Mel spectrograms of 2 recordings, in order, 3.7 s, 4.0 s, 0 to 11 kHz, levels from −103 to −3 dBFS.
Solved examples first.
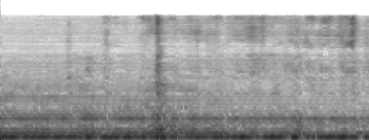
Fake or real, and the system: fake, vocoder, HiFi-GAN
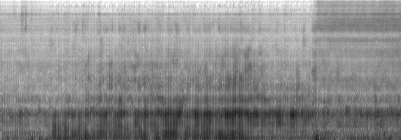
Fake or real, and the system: fake, vocoder, Vocos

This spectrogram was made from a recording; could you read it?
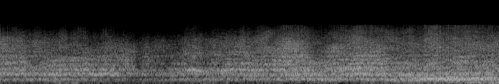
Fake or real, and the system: real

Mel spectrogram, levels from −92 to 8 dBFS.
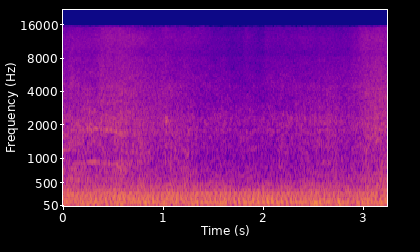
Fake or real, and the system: fake, codec, DAC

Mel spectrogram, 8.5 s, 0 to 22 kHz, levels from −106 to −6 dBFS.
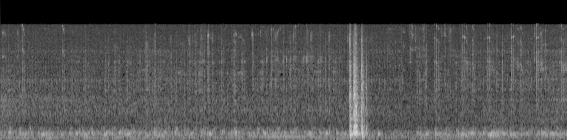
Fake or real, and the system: real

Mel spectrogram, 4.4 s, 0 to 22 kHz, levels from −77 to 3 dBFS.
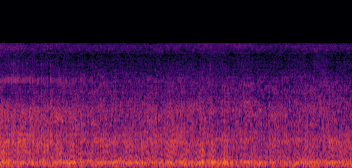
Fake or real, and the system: fake, vocoder, HiFi-GAN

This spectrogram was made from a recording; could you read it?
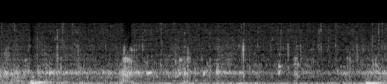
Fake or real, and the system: fake, vocoder, Vocos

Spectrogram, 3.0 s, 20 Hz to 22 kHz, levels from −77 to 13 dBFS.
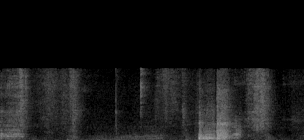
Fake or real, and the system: real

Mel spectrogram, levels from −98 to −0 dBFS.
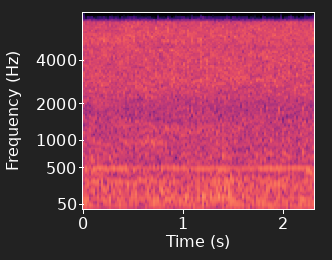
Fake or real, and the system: fake, codec, SNAC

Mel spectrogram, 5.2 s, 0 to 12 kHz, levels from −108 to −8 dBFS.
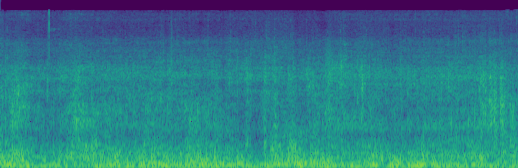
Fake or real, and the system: real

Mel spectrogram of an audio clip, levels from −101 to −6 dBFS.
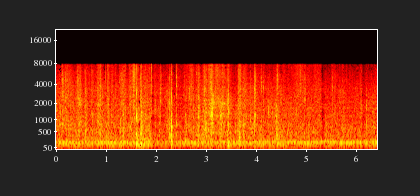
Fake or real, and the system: fake, vocoder, BigVGAN v2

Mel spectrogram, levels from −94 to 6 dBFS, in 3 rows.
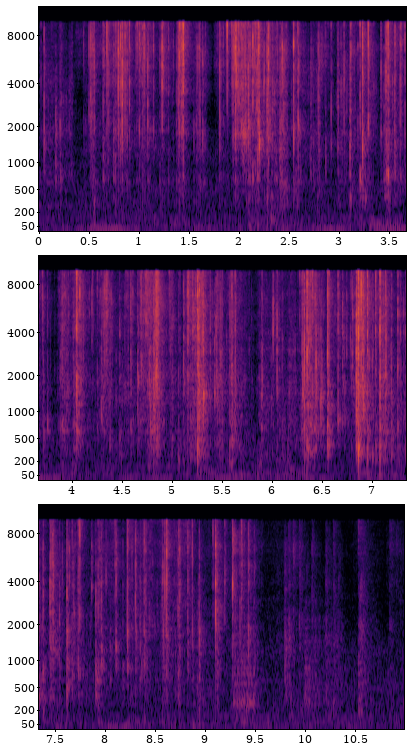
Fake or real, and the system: real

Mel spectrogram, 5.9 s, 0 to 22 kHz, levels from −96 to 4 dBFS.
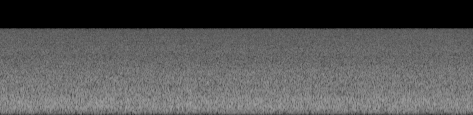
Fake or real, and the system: real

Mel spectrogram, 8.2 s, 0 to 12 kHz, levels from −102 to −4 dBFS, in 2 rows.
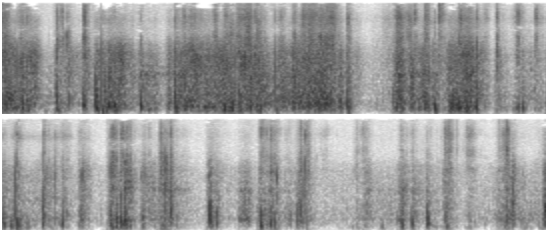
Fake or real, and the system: real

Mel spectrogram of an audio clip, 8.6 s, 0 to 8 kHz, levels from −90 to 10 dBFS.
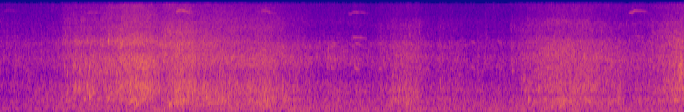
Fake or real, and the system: real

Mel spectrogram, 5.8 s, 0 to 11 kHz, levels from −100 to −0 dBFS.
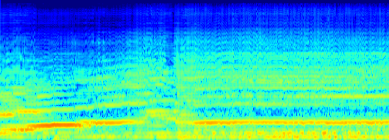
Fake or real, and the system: fake, vocoder, BigVGAN v2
